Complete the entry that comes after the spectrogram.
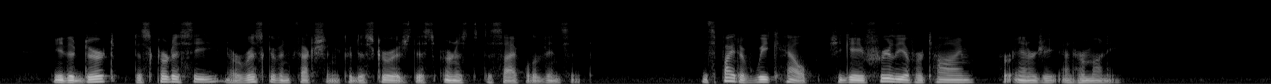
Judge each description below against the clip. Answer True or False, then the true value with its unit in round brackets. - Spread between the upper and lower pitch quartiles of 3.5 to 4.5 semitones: True (4.2 semitones)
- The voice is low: True (100 Hz)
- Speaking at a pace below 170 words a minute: True (140 wpm)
